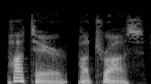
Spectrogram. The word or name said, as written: πατηρ, πατρος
